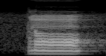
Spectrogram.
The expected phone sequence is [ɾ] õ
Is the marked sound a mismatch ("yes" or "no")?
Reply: no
